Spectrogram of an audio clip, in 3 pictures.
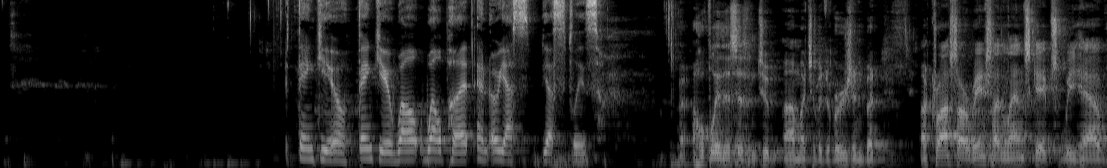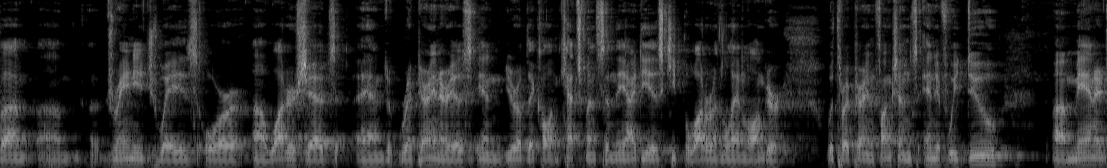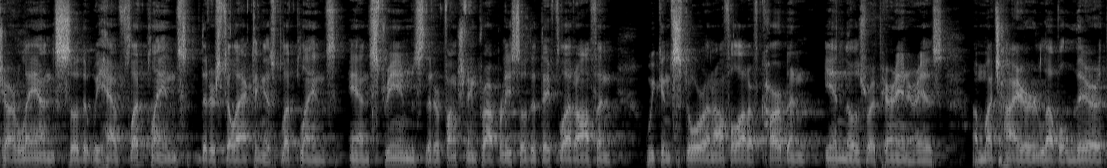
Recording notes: This talk was recorded at the Society for Range Management annnual meeting and training February 2020. The talk is from a symposium titled "Strategies for sustainability transformations in western rangelands."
